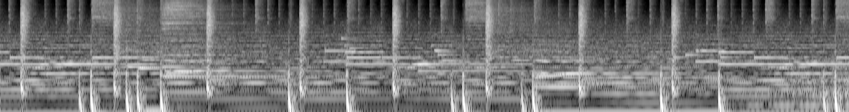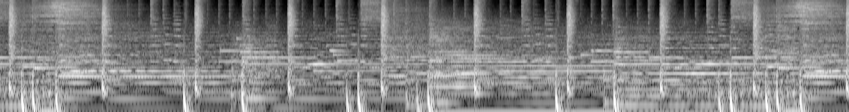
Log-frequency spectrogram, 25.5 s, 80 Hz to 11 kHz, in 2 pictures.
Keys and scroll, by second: 0.1-1.1 typing, 1.8 Tab, 2.5-3.2 typing, 3.6 Return, 12.6 typing.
